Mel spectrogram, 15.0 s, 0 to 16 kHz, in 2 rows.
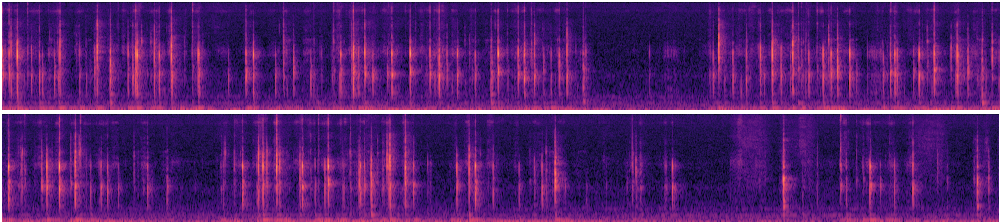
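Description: Fingertips of both hands type rapidly on an SK61 compact 60% plastic mechanical keyboard with white and grey keycaps. Dense bursts of short, bright, crisp key clacks come with a faint low thump beneath, broken by brief pauses near 4.5 and 13 seconds.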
